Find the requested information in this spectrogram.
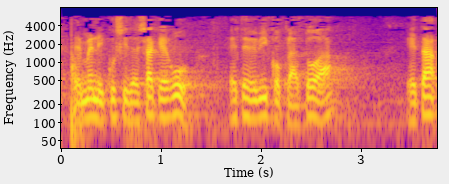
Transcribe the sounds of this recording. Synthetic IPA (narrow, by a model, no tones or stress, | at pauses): e̞me̞nikusiðe̞sake̞ɣ̞ue̞t̪eβeβiko̞plat̪o̞a | e̞t̪a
